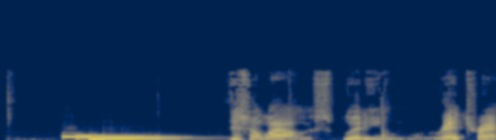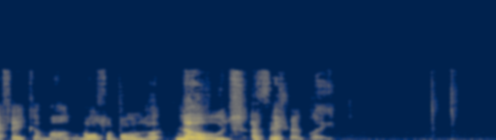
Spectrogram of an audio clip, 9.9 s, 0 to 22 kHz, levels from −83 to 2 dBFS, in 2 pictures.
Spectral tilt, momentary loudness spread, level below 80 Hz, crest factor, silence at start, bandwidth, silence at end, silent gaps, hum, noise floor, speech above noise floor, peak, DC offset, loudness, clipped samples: -5.5 dB/octave; 20 LU; -58 dBFS; 16 dB; 0.6 s; 11.5 kHz; 1.75 s; none; none; -72 dBFS; 52 dB; 0 dBFS; under 0.1%; -16 LUFS; under 0.1%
